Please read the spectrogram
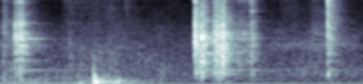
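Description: Metal shaft sections of a folding survival shovel clicking and knocking together as a knife insert is slid down into one of them: a light click at the start, a dull knock about half a second in, then a quick cluster of sharp metallic clicks with a short ring.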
